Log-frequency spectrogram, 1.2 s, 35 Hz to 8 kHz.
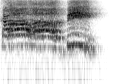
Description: File:Kirby Cheer Japanese SSBB.ogg
File usage The following 2 pages use this file: Kirby (SSBB) List of crowd cheers (SSBB)/Japanese Transcode status Update transcode status No transcoding required.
